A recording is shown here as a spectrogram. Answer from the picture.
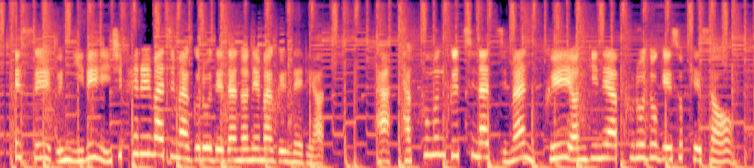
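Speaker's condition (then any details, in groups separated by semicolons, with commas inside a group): No condition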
